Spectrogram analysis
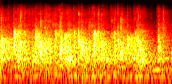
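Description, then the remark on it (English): A church audience breaks into steady applause for the Lord during a sermon, dense overlapping claps forming a continuous, fairly loud wash of sound for a few seconds with no voices standing out. “Give the Lord a hand of applause in the mouth.”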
